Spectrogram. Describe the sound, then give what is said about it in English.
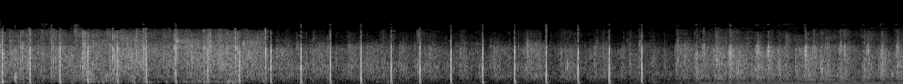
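An audience applauds steadily for about nine seconds, a dense wash of many hands with a few sharp, louder individual claps standing out in a regular rhythm through the middle. “All right, give me a hand.”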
